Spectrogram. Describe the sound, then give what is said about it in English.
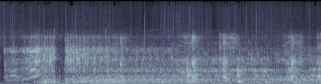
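An engine turns over and catches, then settles into a steady, loud mechanical rumble with clanking machinery running continuously, no voices present. “Start that engine.”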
